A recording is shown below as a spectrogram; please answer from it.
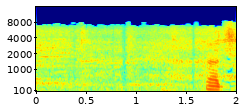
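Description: A pause in the talk filled by a steady background hiss, with a short vocal sound from a man near the end.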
